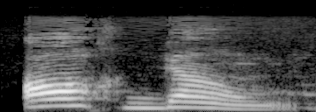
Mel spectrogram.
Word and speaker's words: órgão: Órgão. Então, a sílaba tônica não é o gão, a sílaba tônica é o or.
